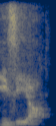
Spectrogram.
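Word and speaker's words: Yseop: insights narrative science and easy op that's how you pronounce that last last one uh automated insights actually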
